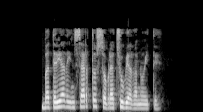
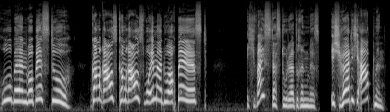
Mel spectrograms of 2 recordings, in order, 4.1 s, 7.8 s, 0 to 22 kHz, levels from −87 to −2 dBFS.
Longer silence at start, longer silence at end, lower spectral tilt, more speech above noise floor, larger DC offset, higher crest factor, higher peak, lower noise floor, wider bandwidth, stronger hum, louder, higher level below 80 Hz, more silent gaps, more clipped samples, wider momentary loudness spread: first, 0.85 s vs 0.05 s; first, 0.9 s vs 0.15 s; first, -4 dB/octave vs -2 dB/octave; first, over 77 dB vs 45 dB; neither; about the same, 16 dB vs 18 dB; about the same, 0 dBFS vs -2 dBFS; first, under -90 dBFS vs -64 dBFS; second, 8 kHz vs 19.5 kHz; neither; first, -13 LUFS vs -18 LUFS; first, -58 dBFS vs -68 dBFS; second, none vs 6.40-6.62 s; neither; first, 14 LU vs 10 LU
